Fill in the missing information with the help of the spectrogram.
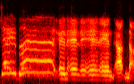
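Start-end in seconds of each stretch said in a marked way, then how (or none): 0.0-1.1 very high, crowd-style shout. Retelling how people reacted on seeing someone: imitating people shouting out. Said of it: "They were shouting out".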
